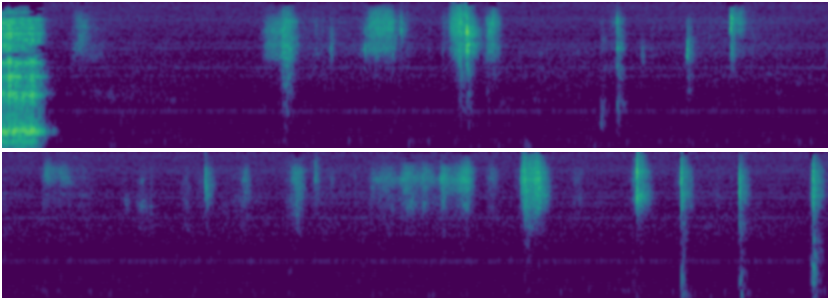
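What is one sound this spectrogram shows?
A card slides into a plastic sleeve with a soft rustle.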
